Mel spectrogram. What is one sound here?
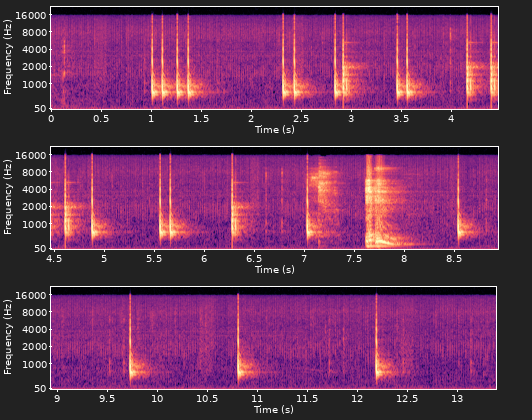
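A computer chess game plays short knocking sounds as pieces move.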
